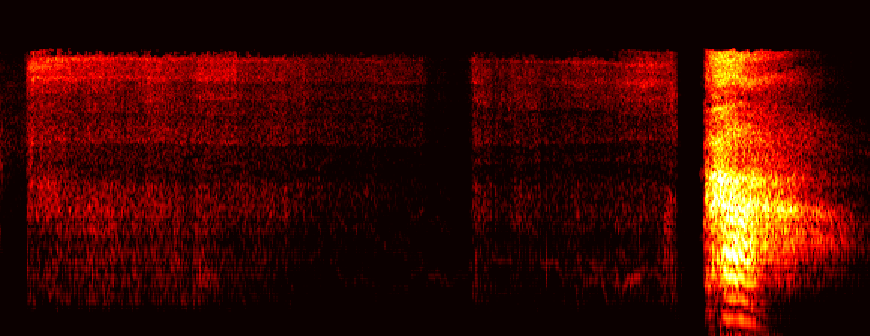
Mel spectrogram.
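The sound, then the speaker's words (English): Deep breaths drawn in through the nose during a guided breathing exercise: two long, soft, airy inhalations separated by a brief pause, then a short, much louder, forceful rush of breath near the end. “Inhale.”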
